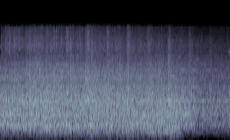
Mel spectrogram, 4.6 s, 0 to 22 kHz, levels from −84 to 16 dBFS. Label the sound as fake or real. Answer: real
